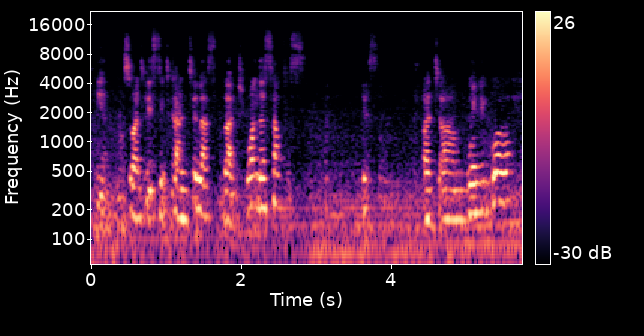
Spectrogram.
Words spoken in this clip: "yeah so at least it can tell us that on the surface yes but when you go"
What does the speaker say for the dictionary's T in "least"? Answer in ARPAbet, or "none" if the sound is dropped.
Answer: T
